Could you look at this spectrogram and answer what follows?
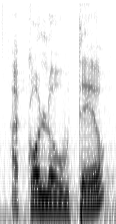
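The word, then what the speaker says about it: ἀκολουθέω: La palabra esta sígueme viene del griego akolouteo, así se pronuncia, akolouteo, que significa: acompáñame personalmente, camina conmigo, sé mi discípulo.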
